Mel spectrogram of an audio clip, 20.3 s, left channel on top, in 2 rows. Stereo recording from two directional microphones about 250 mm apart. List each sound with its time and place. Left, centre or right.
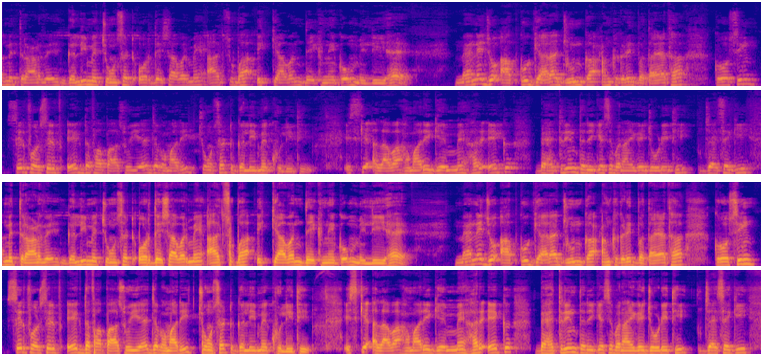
0.1 s speech: right
0.9 s speech: right
1.9 s speech: right
6.3 s speech: right
6.9 s speech: centre
9.5 s speech: right
10.4 s speech: right
13.1 s speech: right
13.8 s speech: right
17.7 s speech: right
